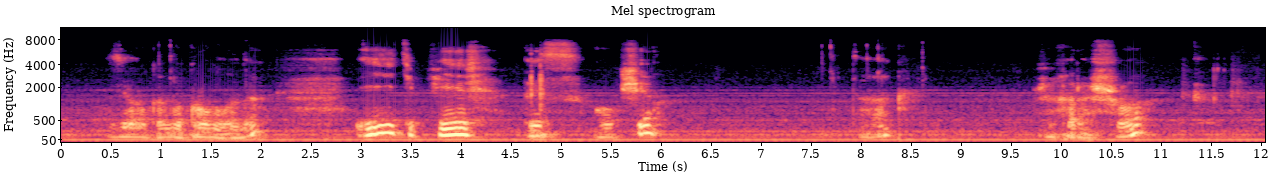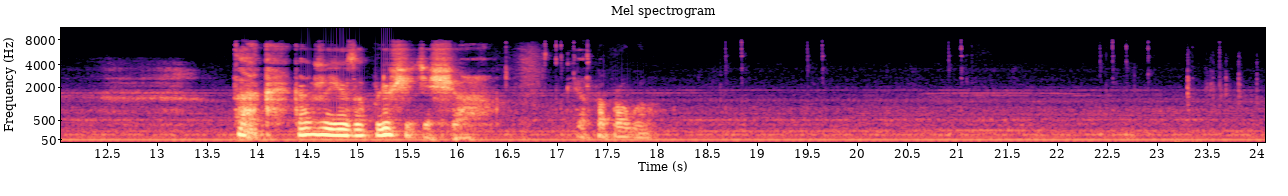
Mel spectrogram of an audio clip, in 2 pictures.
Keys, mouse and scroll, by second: 4.5 s, 7.8 click, 8.3-11.4 middle drag, 16.8 click, 18.5-20.8 drag, 22.2 click, 22.5 click, 23.4-24.0 middle drag.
